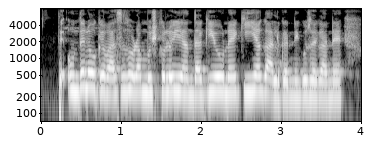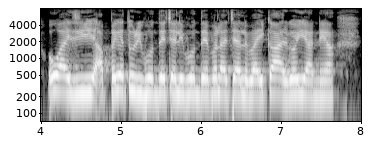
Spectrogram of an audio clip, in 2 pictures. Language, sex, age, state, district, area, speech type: Dogri, female, 18-30, Jammu and Kashmir, Jammu, urban, spontaneous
